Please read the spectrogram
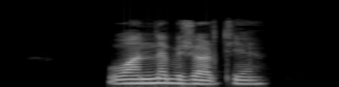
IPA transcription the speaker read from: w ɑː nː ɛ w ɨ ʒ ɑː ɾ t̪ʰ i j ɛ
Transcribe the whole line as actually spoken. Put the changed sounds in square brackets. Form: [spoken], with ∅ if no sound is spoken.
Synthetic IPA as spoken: w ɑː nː ɛ [b] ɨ ʒ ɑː ɾ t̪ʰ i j ɛ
